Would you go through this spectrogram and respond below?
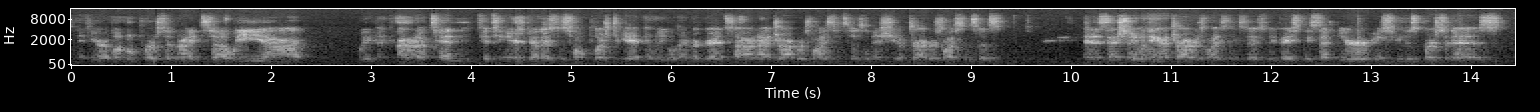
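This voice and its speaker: Fast, insistent man in echoey room. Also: medium pitch, steady tone, sharp tone. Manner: insistent, blunt, swears. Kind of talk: heated group discussion. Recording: echoey room, far from mic, faint noise.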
